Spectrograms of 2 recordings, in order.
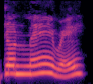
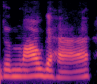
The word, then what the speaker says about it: Dun Laoghaire: So, and Dun Laoghaire, how would you spell that?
